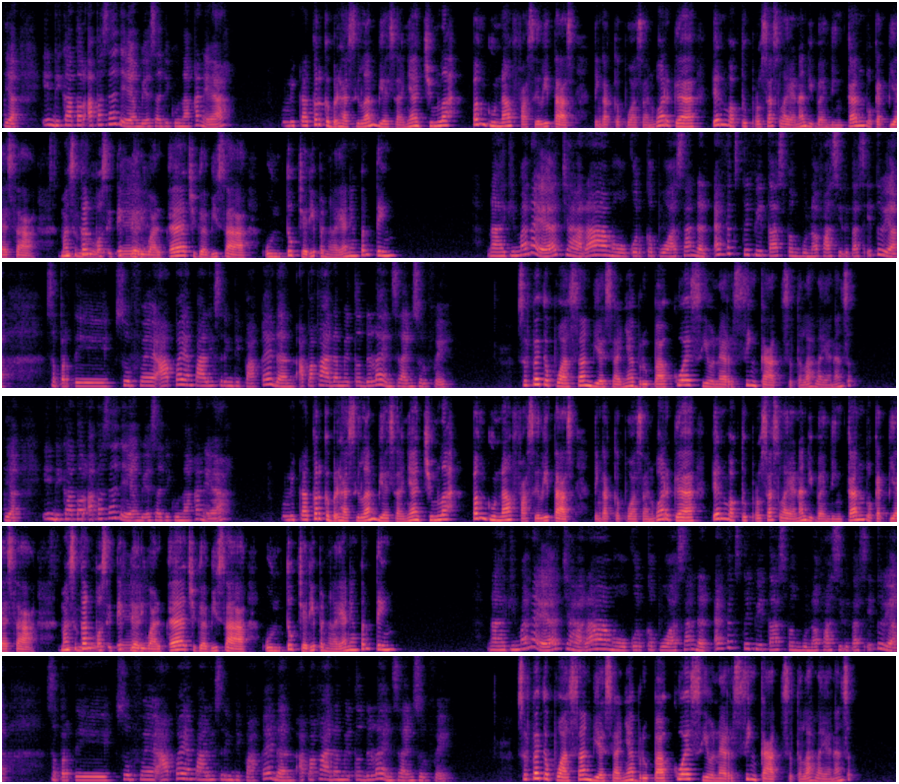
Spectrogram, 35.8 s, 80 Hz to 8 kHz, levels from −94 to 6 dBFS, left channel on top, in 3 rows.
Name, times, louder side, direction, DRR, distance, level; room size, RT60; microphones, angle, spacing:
voice 1, 0.0-3.0 12.8-13.9 18.4-29.8, left 2 dB, 90° left, 0.7 m, -35 dB
voice 2, 3.7-7.6 7.9-17.2 30.7-35.2, right 2 dB, 20° right, 0.5 m, -30 dB
7.7 x 3.2 x 5.2 m
head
